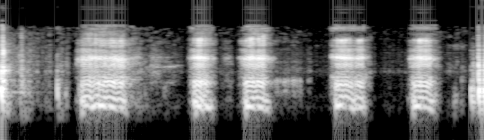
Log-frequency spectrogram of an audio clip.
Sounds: Laughter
